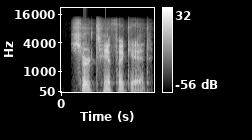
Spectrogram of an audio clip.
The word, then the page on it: certificate: American English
